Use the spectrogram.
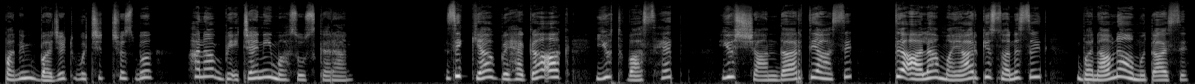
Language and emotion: Kashmiri, fearful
